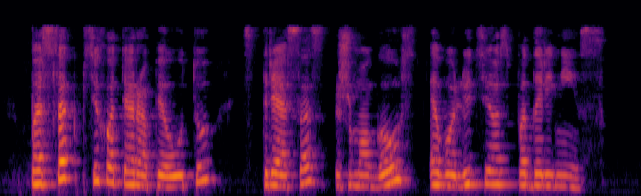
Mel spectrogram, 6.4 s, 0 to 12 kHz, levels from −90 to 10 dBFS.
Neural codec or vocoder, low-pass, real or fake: none; 7.2 kHz; real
